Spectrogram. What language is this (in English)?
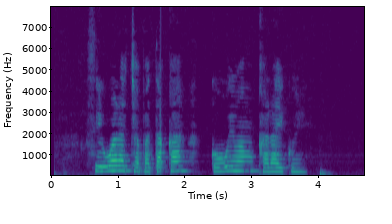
Arequipa-La Unión Quechua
